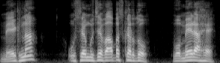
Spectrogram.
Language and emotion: Urdu, angry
